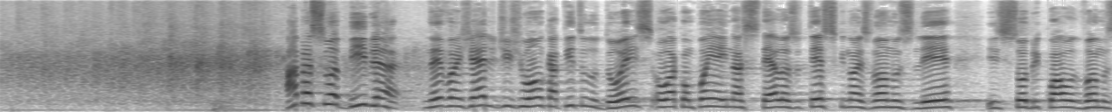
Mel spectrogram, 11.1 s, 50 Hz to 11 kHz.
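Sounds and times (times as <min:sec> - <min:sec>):
crowd applauding in a church during a Sunday morning service: 0:00.0 - 0:05.0
speech: 0:02.9 - 0:11.1.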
